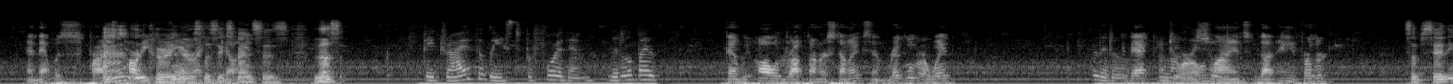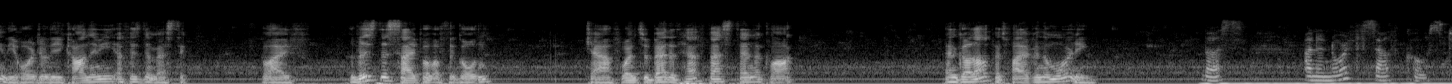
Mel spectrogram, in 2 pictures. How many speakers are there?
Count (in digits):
3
